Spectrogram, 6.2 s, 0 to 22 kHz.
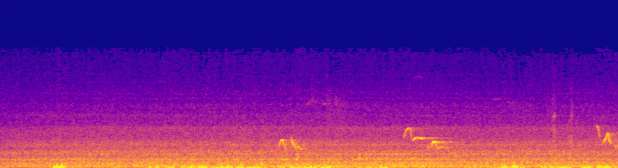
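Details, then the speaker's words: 2001 General Electric Quiet Aire air conditioner, fully reassembled after fan motor bearing replacement, fan only: even steady airy rumble, no grinding, rattling or squealing bearing; fan motor runs smooth and quiet. "so this is from 2001 so let's turn it on i already know the fan bearing sound good yeah it sounds nice"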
